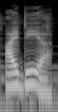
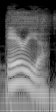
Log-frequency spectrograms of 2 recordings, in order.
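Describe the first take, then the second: First: Said in the usual way. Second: "Area" for idea, D softened to an R tap; colloquial tapped D. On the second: Shown as a demonstration. Teacher contrasts it for learners, "Area" with a tapped R. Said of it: "Is also usually said like that".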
